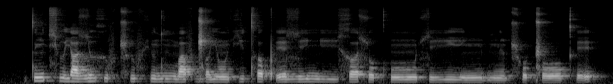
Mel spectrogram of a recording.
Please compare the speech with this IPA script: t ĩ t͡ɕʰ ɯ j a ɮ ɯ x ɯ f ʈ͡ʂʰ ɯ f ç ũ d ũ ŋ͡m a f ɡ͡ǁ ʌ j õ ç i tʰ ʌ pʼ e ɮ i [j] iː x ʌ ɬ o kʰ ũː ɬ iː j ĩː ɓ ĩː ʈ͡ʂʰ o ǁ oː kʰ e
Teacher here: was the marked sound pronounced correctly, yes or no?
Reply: no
